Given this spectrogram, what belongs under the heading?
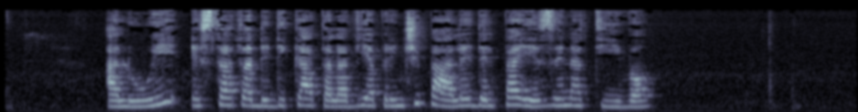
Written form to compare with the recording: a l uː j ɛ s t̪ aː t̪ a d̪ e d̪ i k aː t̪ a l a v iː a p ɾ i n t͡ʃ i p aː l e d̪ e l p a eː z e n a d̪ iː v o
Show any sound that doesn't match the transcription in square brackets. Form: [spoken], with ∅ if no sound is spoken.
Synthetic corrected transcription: a l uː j ɛ s t̪ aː t̪ a d̪ e d̪ i k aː t̪ a l a v iː a p ɾ i n t͡ʃ i p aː l e d̪ e l p a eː z e n a [t̪] iː v o

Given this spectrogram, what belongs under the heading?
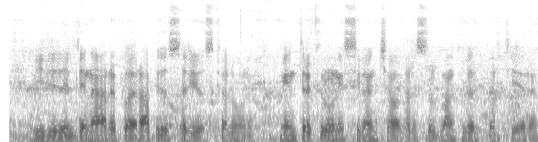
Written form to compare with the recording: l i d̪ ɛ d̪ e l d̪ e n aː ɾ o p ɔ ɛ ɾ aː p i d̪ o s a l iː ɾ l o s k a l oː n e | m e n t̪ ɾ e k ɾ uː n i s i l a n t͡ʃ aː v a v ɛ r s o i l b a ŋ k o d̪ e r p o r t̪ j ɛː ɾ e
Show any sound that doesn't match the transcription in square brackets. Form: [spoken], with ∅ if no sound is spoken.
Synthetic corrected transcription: l i d̪ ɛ d̪ e l d̪ e n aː ɾ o p ɔ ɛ ɾ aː p i d̪ o s a l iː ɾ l o s k a l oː n e | m e n t̪ ɾ e k ɾ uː n i s i l a n t͡ʃ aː v a v ɛ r s o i l b a ŋ k o d̪ e [l] p o r t̪ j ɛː ɾ e

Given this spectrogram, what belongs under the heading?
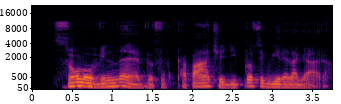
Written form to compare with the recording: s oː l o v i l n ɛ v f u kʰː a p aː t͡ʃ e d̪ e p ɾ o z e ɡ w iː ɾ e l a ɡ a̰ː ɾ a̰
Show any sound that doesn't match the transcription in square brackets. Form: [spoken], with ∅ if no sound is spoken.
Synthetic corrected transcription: s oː l o v i l n ɛ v f u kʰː a p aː t͡ʃ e d̪ [i] p ɾ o [s] e ɡ w iː ɾ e l a ɡ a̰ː ɾ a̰

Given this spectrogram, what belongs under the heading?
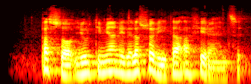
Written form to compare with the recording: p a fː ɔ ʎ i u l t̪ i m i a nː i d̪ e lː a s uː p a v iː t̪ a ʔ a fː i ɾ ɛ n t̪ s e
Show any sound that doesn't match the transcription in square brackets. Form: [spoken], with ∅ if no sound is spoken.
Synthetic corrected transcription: p a [sː] ɔ ʎ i u l t̪ i m i a nː i d̪ e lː a s uː [∅] a v iː t̪ a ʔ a fː i ɾ ɛ n t̪ s e

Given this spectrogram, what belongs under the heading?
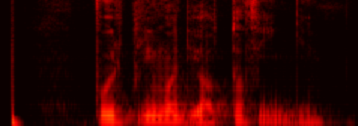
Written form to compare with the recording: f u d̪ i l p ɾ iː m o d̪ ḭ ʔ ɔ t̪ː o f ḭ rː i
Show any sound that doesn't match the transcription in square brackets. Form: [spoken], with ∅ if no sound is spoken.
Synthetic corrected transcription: f u [∅] i l p ɾ iː m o d̪ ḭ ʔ ɔ t̪ː o f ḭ [ʎː] i

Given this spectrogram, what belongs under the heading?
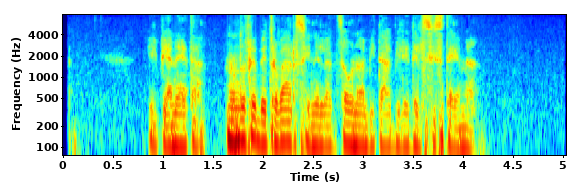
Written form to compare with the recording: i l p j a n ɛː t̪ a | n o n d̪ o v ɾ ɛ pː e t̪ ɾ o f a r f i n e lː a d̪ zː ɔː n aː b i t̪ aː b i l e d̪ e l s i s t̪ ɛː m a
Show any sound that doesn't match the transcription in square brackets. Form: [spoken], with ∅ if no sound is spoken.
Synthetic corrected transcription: i l p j a n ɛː t̪ a | n o n d̪ o v ɾ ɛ [bː] e t̪ ɾ o [v] a r [s] i n e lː a d̪ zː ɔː n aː b i t̪ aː b i l e d̪ e l s i s t̪ ɛː m a

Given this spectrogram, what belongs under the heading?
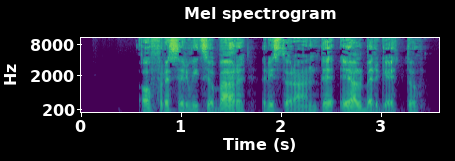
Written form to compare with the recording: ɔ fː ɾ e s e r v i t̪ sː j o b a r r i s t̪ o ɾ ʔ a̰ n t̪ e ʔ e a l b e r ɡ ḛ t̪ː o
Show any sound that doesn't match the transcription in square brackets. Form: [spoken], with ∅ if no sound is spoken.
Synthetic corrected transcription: ɔ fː ɾ e s e r v i t̪ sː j o b a r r i s t̪ o ɾ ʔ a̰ n t̪ e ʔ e a l b e r ɡ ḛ t̪ː o

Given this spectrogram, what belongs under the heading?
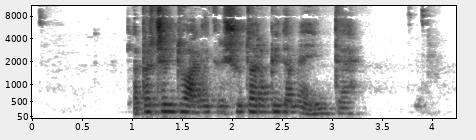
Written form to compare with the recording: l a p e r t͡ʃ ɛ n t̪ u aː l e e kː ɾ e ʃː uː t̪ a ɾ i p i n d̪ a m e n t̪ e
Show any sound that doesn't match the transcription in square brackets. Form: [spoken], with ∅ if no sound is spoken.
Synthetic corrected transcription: l a p e r t͡ʃ [e] n t̪ u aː l e [ɛ] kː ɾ e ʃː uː t̪ a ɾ [a] p i [∅] d̪ a m e n t̪ e

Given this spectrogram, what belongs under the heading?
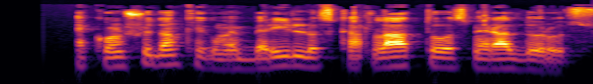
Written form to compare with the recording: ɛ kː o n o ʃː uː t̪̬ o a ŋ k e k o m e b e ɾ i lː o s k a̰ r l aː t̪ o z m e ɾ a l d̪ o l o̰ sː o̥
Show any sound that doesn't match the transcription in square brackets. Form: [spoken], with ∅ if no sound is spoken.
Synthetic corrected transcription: ɛ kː o n o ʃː uː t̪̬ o a ŋ k e k o m e b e ɾ i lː o s k a̰ r l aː t̪ o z m e ɾ a l d̪ o [ɾ] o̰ sː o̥

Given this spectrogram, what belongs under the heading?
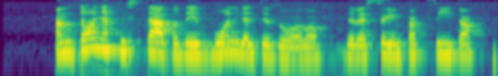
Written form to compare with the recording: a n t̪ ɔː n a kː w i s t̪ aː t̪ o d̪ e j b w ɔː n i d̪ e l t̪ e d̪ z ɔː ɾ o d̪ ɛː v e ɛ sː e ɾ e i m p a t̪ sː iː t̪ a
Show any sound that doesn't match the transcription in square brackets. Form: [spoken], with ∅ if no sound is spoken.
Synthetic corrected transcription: a n t̪ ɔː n a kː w i s t̪ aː t̪ o d̪ e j b w ɔː n i d̪ e l t̪ e [∅] z ɔː ɾ o d̪ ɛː v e ɛ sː e ɾ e i m p a t̪ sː iː t̪ a

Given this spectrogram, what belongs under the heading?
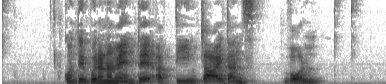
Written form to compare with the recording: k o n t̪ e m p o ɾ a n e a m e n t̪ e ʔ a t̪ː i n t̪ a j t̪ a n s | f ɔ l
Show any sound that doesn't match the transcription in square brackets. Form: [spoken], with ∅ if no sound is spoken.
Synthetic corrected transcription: k o n t̪ e m p o ɾ a n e a m e n t̪ e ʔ a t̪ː i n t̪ a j t̪ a n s | [v] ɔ l

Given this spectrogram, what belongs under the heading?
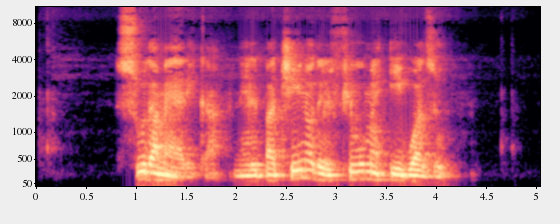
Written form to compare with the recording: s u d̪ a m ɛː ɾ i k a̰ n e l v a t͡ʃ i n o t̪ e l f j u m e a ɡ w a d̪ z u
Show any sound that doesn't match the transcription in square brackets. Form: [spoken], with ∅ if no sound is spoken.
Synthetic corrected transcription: s u d̪ a m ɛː ɾ i k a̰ n e l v a t͡ʃ [iː] n o [d̪] e l f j [uː] m e [i] ɡ w a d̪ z u

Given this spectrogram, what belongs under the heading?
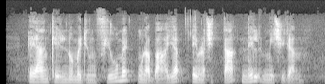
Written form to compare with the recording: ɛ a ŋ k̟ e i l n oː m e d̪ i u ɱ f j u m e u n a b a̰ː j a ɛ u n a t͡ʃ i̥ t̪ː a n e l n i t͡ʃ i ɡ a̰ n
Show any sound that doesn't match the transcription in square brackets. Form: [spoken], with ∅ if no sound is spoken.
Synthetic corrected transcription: ɛ a ŋ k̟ e i l n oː m e d̪ i u ɱ f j [uː] m e u n a b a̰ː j a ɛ u n a t͡ʃ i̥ t̪ː a n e l [m] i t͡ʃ i ɡ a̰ n

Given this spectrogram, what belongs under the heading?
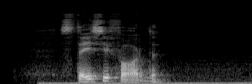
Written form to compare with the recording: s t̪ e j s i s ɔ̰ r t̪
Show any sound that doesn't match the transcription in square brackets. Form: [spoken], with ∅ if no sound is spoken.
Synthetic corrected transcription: s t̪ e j s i [f] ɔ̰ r [d̪]

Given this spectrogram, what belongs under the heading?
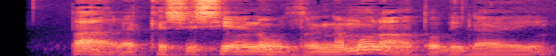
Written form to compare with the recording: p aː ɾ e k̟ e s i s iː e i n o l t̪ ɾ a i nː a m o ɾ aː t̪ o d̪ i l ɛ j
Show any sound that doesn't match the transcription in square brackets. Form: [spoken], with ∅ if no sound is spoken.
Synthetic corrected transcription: p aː ɾ e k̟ e s i s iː [a] i n o l t̪ ɾ [e] i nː a m o ɾ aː t̪ o d̪ i l ɛ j

